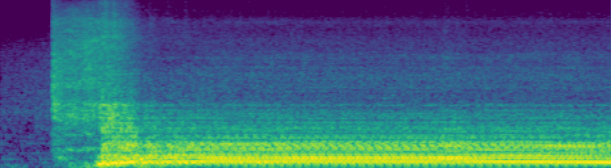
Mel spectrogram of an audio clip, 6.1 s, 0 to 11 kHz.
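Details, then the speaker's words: 2000 Chevy K2500 flatbed, 350 small-block V8, newly installed no-weld stainless exhaust replacing rusted factory system; cranks, catches in a second, settles to a steady deep even burble at idle, a bit loud but healthy, no check engine light; normal exhaust note. "A little bit loud. Need to get it out from under the flatbed."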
